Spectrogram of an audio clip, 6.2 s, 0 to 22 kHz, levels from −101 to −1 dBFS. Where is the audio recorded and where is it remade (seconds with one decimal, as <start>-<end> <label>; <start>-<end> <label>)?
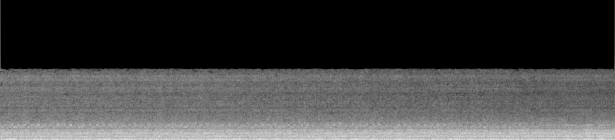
0.0-5.4 recorded; 5.4-6.2 remade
